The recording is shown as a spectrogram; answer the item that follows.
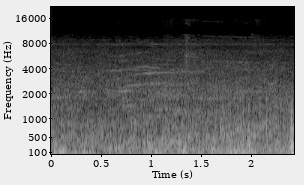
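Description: Wind buffeting the microphone with a low, gusty rumble while riding the moving Golden Zephyr rocket ride.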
